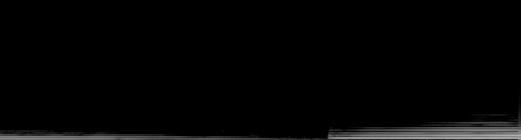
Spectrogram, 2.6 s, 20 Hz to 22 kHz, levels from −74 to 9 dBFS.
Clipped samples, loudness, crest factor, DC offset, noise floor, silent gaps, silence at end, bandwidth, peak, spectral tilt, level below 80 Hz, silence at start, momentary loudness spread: under 0.1%; -27 LUFS; 14 dB; under 0.1%; -55 dBFS; none; 0 s; 3.8 kHz; -12 dBFS; -6.5 dB/octave; -60 dBFS; 0 s; 23 LU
